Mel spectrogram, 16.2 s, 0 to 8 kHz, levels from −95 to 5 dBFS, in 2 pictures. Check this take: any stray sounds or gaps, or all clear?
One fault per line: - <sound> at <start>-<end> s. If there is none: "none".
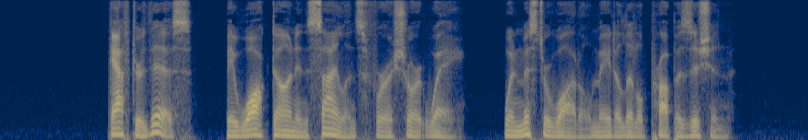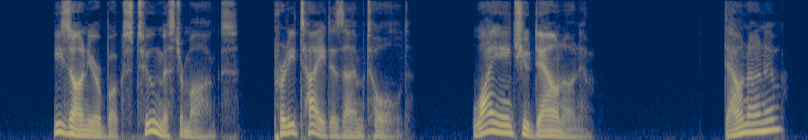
none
